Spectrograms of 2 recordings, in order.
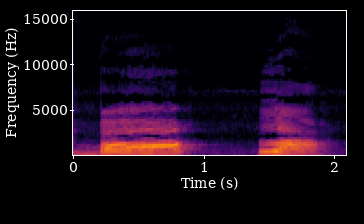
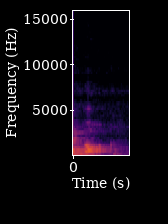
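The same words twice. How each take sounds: First: "Bola" with a long, loud BO, then LA; "Bola" slowly split, BO much stronger; stressed first syllable. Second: Said in the usual way. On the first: Shown as a demonstration. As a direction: stretch the BO in "Bola" right out. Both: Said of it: "Qual é a sílaba mais forte".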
